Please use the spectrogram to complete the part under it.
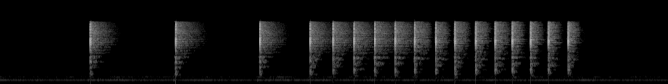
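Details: Sharp snapping clicks, three spaced apart then a quick run of about thirteen, over a faint low hum, with no animal sound.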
